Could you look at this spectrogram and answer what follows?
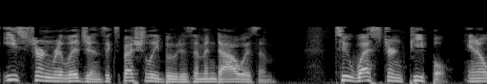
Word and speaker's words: Taoism: logic about it so it's spelled with the T but pronounced as a D I don't know why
